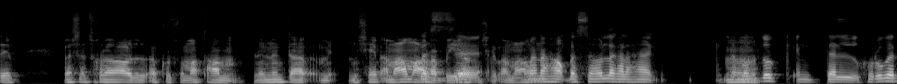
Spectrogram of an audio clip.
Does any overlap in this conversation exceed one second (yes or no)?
yes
